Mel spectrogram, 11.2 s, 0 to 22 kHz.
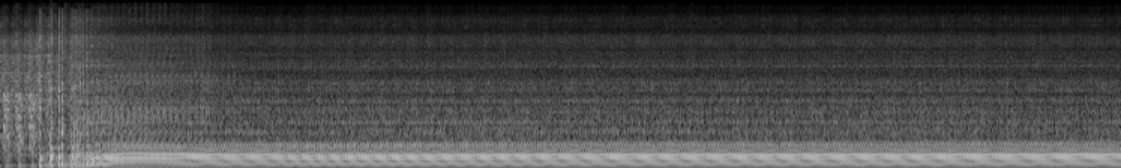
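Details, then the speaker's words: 1991 Mazda Miata NA turbo build first start on an untuned base map: brief crank, then a steady fast idle around 2,200 rpm with no dip; idle set too high. "That's too high of an idle. That was like 2,200. Yeah. Gotta obviously adjust Tone that down just a bit."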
